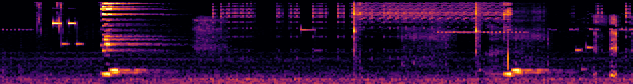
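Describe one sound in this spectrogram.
Short electronic chimes ring out from a control console.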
